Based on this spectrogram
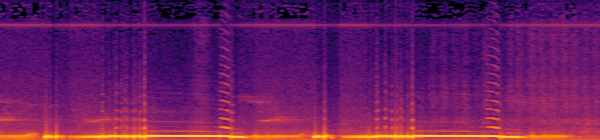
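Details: Barbary dove of the pelung type, crying song in the afternoon: two drawn-out, even coos, each opening with a buzzy stutter, then holding one clear tone before dropping away, with short clicks between them.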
